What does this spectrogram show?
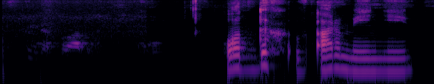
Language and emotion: Russian, neutral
